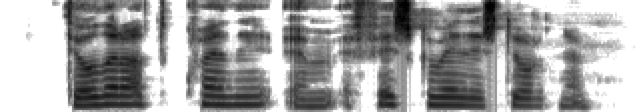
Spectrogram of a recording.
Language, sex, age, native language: Icelandic, female, 20-29, Icelandic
